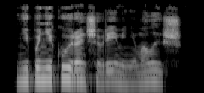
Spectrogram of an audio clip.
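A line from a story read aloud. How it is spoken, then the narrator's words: Muttered. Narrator (Russian): пробормотал Гром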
